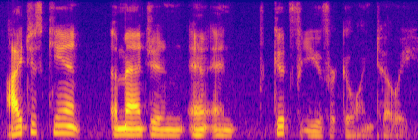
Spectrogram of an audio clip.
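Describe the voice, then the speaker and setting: A man with an average-pitched voice hosts a casual live chat show. He speaks bluntly, shares his opinions freely and curses now and then. The stream audio is a little dull and lo-fi. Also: measured pace, gravelly, husky. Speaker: host of a live talk show. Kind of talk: casual chat, answering live viewer comments.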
